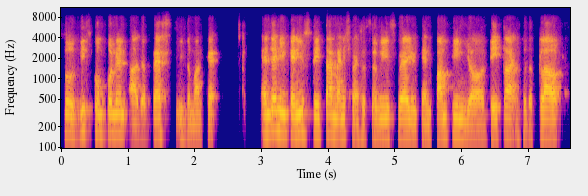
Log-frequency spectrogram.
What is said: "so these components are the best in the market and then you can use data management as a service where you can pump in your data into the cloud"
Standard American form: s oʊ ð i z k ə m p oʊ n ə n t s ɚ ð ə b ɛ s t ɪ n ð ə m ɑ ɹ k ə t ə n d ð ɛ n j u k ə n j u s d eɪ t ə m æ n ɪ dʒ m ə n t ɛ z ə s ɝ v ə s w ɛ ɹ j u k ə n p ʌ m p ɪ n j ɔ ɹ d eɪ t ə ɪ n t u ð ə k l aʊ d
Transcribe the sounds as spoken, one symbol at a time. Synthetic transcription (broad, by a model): s oʊ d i s k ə m p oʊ n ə n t ɑ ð ə b ɛ s t ɪ n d ə m ɑ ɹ k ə t ə n d ɛ n j u k ə n j u s d eɪ t ə m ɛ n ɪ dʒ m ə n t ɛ ə s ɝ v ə s w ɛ j u k ə n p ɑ m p ɪ n j ɔ d eɪ t ə ɪ n t u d ə k l aʊ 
